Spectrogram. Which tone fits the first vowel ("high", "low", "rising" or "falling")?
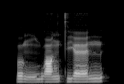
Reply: low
